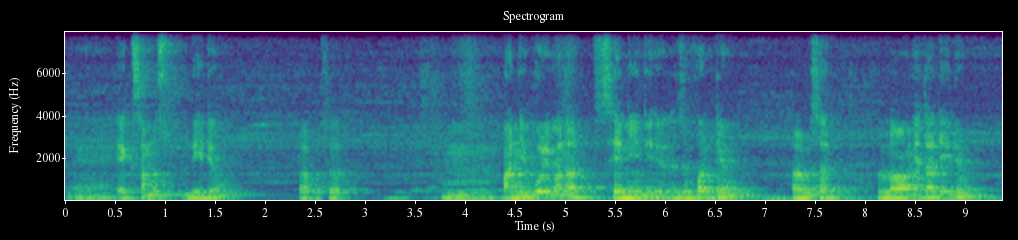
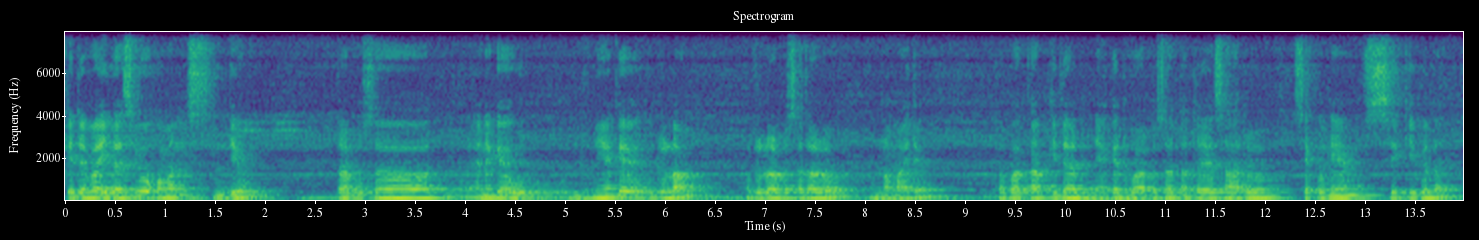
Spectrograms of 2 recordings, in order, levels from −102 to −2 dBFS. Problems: constant background noise, echo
